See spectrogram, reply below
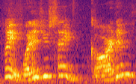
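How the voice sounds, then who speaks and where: Lady doing a no-nonsense woman cop in a play reading, sharp voice, firm, distant mic with faint noise. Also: high-pitched, big pitch swings, normal speed, echoey room. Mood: probing. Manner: firm, questioning. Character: persistent, probing, no-nonsense female police detective. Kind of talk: stage play read aloud by readers' theater.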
